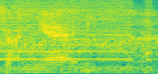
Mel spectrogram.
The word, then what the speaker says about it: Fagnes: When the Fagnes chicane, pronounced as Fagné, called Piff Paff by the locals.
